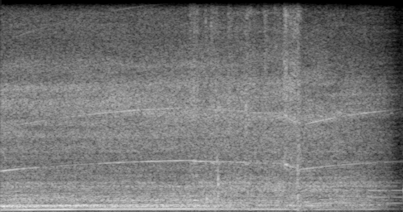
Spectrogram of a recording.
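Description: Electric centrifugal juicer running at full speed with a steady whine while yellow bell pepper is pushed through it, winding down near the end.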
